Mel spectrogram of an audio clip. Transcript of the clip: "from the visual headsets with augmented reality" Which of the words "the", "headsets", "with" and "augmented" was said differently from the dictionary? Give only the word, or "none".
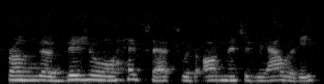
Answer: none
